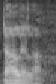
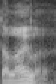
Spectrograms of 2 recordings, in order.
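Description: First: The name has an older, metrical pronunciation. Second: The name has its familiar modern pronunciation. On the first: This is the version the poet's meter requires. "Milton actually rhymed it Dalilah" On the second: This is the version audiences expect to hear. "as we would all expect to hear it"

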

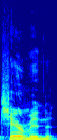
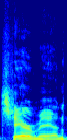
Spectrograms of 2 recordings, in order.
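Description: First: It is said as one ordinary word. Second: It is said as two separate words. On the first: It is the ordinary word for a leader. "the way they don't say chairman" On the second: It is a name meaning a man in a chair. "they say chairman. ... They should have put a space between it"

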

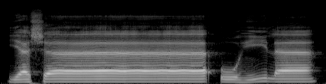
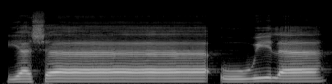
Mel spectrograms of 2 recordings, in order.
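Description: First: The second hamza is softened toward a y sound. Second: The second hamza becomes a w sound with i. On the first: "أن تسهل الهمزة بينها وبين الياء" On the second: "كان يبدل الهمزة الثانية واوا مكسورة هكذا"

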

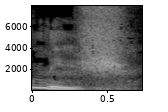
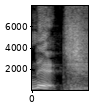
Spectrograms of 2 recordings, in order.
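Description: First: The word is given its posh, refined pronunciation. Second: The word is given its plain, everyday pronunciation. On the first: The speaker is in snobbish company. "If you're with a bunch of aristocrats" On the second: The speaker is among casual friends. "If you're with your buddies at Sharky's"

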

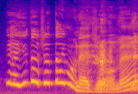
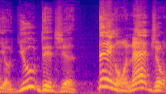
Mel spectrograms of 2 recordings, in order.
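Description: First: It sounds sarcastic, with a higher voice. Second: It sounds sincere, with a lower voice.

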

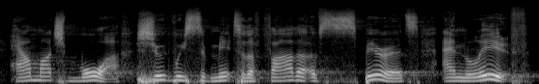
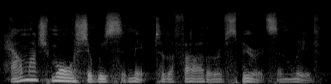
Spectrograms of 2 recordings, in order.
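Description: First: It is read with strong exclamatory force. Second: It is read plainly, without exclamatory force.

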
